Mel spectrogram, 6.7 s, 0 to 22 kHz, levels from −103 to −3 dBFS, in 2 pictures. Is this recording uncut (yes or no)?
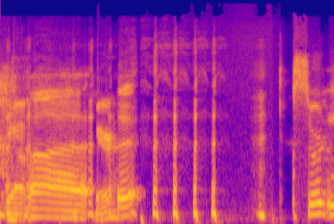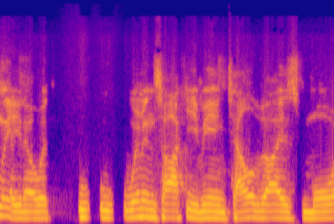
no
